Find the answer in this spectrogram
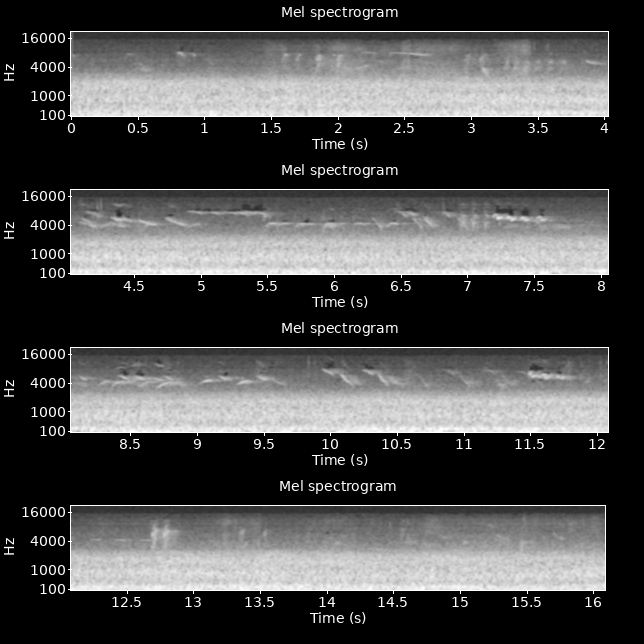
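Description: Small birds chirping, a run of quick high chirps from about three seconds in until about twelve seconds, over steady low background noise.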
